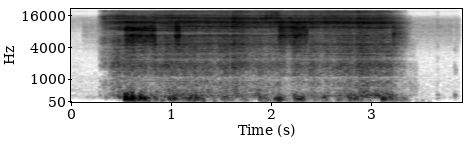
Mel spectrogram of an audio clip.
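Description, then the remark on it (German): A person blows hard and steadily for about three seconds, a breathy rushing hiss imitating wind, with slight surges in strength before it stops abruptly. “Damit es sich anhört wie der Wind, dürft ihr ganz stark pusten.”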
